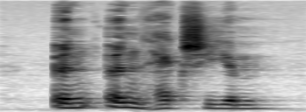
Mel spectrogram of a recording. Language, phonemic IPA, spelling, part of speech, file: Dutch, /ˌynʏnˈhɛksiˌjʏm/, ununhexium, noun, Nl-ununhexium.ogg
- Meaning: ununhexium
